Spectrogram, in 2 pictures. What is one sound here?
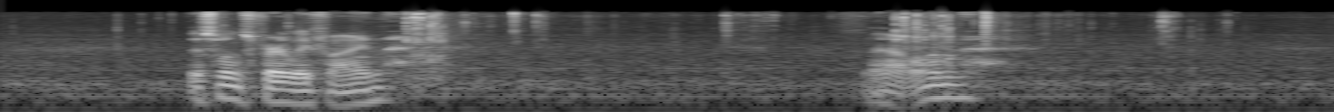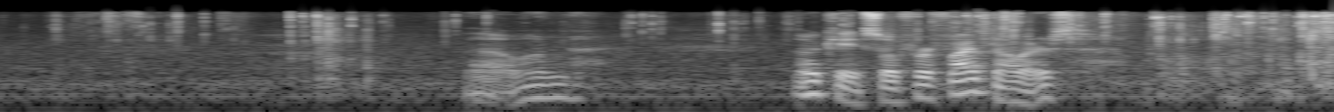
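Wooden paintbrush handles clatter and click together.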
